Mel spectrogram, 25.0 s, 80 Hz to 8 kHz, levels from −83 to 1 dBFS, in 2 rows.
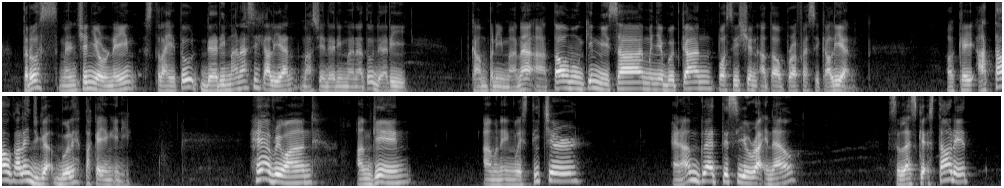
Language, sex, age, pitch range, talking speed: Indonesian, male, 20-39, 110-140 Hz, 130 wpm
